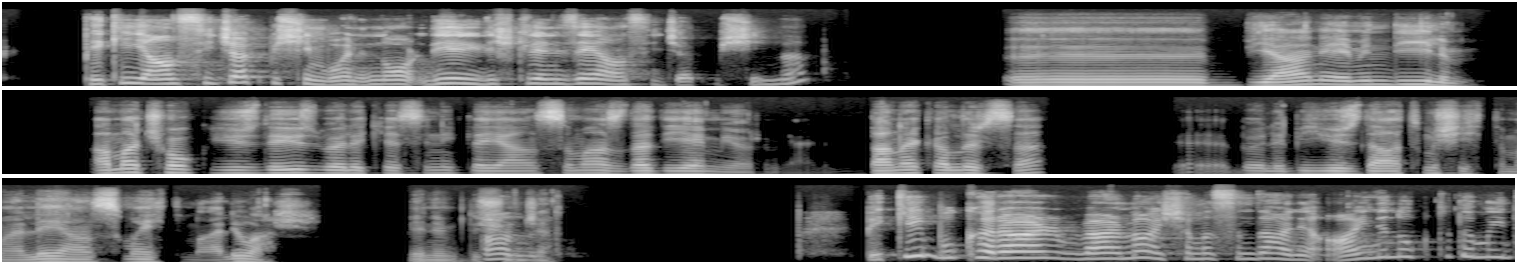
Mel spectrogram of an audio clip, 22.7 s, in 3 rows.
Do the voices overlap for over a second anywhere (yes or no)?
no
